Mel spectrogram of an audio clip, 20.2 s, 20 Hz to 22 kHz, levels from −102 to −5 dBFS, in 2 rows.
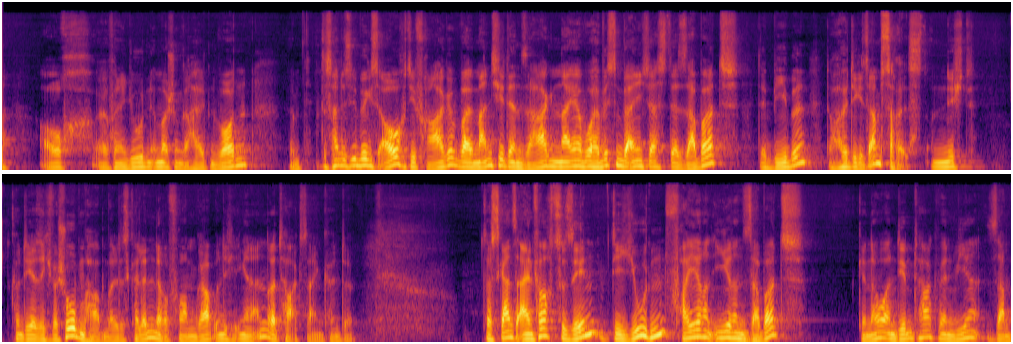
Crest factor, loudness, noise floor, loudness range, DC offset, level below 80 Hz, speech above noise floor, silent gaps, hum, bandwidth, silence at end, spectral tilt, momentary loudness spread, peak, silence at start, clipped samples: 18 dB; -19 LUFS; -63 dBFS; 6 LU; under 0.1%; -46 dBFS; 44 dB; none; none; 17 kHz; 0 s; -7.5 dB/octave; 15 LU; -2 dBFS; 0 s; under 0.1%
